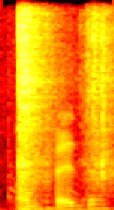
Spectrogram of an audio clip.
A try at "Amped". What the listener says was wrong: Ampt. Ampt. Ampt. Parce que Ampt. Les Américains ils disent pas les AA, ils disent les AE.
